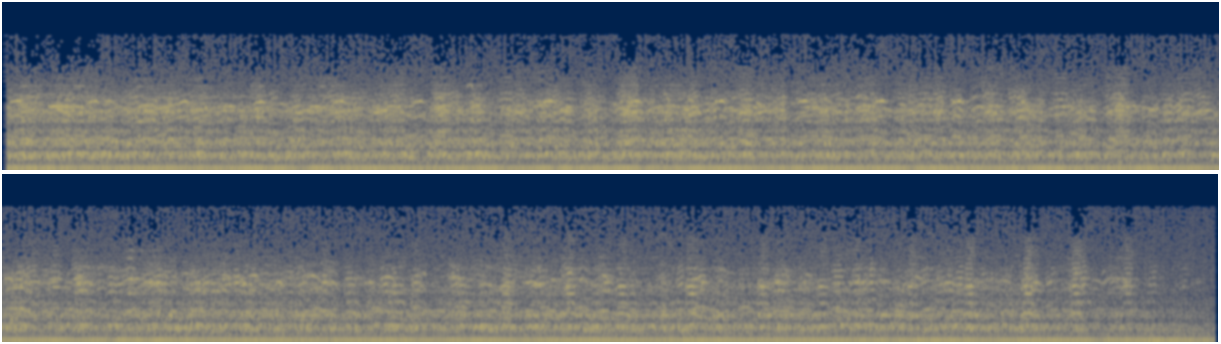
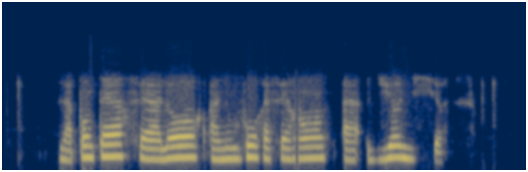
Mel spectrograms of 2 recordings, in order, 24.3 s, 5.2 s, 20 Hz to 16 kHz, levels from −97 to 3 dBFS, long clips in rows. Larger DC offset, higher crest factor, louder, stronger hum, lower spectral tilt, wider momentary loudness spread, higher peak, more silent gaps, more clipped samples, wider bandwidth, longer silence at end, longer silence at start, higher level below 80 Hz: first, 0.4% vs under 0.1%; about the same, 16 dB vs 16 dB; about the same, -25 LUFS vs -23 LUFS; neither; second, -5.5 dB/octave vs -11 dB/octave; second, 6 LU vs 13 LU; about the same, -8 dBFS vs -8 dBFS; neither; neither; first, 8.8 kHz vs 3.6 kHz; second, 0 s vs 0.85 s; second, 0 s vs 0.6 s; first, -32 dBFS vs -68 dBFS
